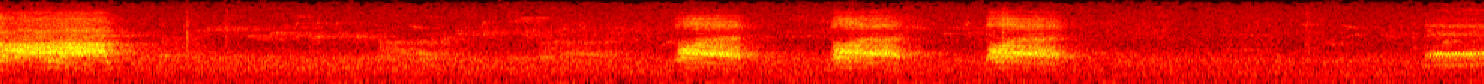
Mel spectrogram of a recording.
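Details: Carrion crows gathered in a large tree in Children's Wood, Hull, tail-fanning and displaying without aggression, give harsh, hoarse caws: four spaced about a second apart after an opening call, over a steady broadband hiss.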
